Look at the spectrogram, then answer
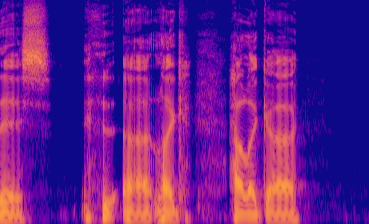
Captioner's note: laughs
